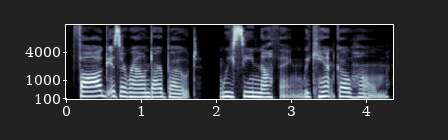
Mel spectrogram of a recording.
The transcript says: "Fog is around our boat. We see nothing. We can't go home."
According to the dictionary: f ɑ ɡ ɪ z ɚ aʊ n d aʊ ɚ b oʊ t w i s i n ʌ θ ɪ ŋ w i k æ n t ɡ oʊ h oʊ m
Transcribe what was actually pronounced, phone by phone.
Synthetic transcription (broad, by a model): f ɑ ɡ ɪ z ɚ aʊ n d aʊ ɚ b oʊ t w i s i n ʌ θ ɪ ŋ w i k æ n ɡ oʊ h oʊ m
